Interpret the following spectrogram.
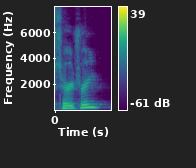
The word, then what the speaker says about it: surgery: Use the sound like burger. Surger. Both vowels. Surgery. And a long E at the end, like green beans.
